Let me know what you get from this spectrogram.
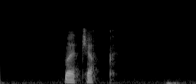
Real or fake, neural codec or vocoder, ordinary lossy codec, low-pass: fake; vocoder, 22.05 kHz, 80 mel bands, WaveNeXt; Opus, 64 kbps; 5.4 kHz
